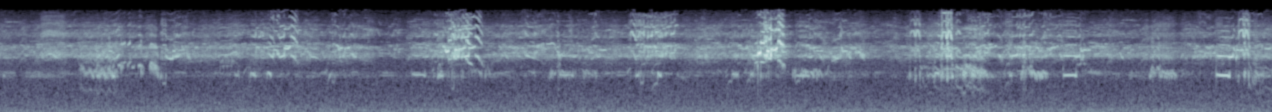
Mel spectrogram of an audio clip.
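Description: Rainbow lorikeets chatter with harsh, high screeches and buzzy squeals over a constant shrill background.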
